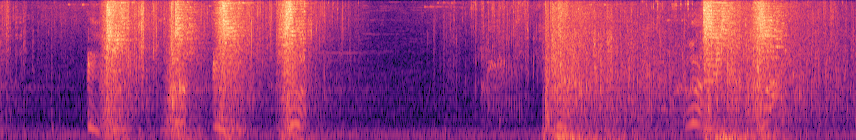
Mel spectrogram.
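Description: Sword blades swish through the air and strike in quick blows.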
